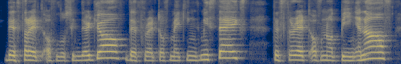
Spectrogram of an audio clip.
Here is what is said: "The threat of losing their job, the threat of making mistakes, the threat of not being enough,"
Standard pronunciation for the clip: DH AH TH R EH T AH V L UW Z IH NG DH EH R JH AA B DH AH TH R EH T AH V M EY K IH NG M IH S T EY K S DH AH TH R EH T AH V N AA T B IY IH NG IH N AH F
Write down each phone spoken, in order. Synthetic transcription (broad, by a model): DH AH TH R EH T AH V L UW S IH NG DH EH R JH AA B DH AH TH R EH T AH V M EY K IH NG M IH S T EY K S DH AH TH R EH T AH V N AA T B IY IH NG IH N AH F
